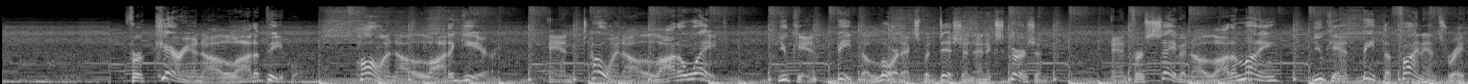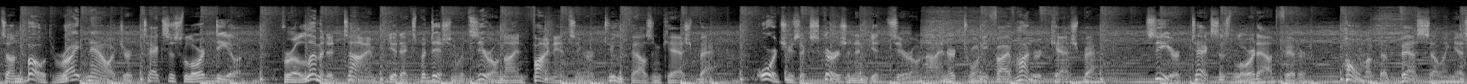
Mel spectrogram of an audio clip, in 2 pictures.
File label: Hi Energy Truckin, Voice Demos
